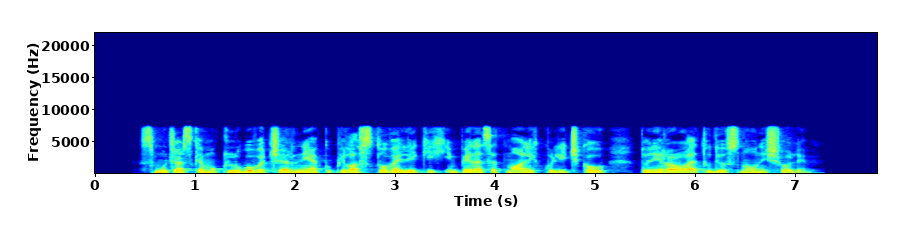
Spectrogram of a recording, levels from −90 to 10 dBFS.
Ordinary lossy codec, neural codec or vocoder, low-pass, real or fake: none; none; 7.2 kHz; real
